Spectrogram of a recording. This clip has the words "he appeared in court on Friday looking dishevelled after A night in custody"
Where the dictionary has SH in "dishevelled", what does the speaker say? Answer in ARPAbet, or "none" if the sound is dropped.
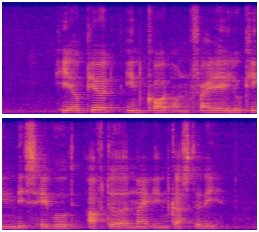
S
